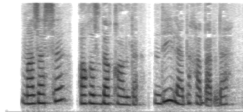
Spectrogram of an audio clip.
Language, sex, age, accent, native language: Uzbek, female, 12-17, Qashqadaryo, Uzbek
